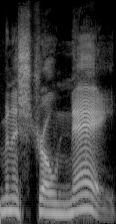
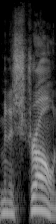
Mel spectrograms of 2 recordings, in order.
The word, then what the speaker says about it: minestrone: That's the Italian pronunciation, minestrone. Not minestrone, it's minestrone. But in American or English, you pronounce it minestrone. It's a silent E, just like provolone.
